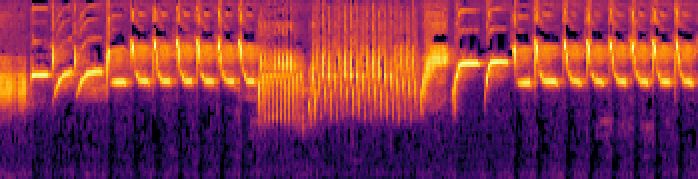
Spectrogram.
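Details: Canary song meant to excite females for breeding: upslurred whistles, then a low buzzy roll, a dense fast rattling trill, and a return to crisp repeated clipped notes.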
